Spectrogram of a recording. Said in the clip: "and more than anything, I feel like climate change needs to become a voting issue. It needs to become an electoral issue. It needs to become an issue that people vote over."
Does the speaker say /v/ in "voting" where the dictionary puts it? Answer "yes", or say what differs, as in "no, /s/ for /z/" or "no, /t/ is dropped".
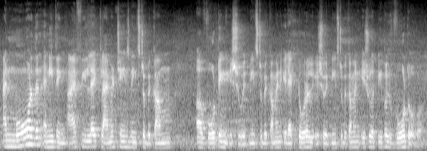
yes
